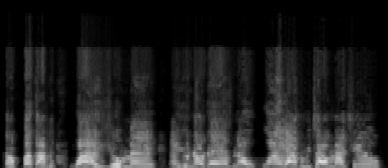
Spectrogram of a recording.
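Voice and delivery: loud, high, exasperated challenge; indignant retort. Acted. Arguing back at absent JoJo.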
